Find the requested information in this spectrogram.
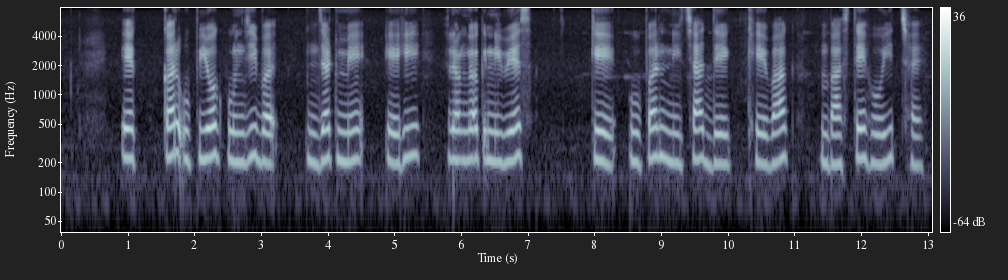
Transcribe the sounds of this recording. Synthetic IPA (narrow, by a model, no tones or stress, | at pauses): eːkː | əɾupjoːɡpũnd͡ʒib | d͡ʒəʈmẽ | eɦi | ɾəŋɡəkniβes | ke | upəɾnit͡ʃad̪ekʰebak | bʱaːst̪eɦoit̪t͡ʃʰɛ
